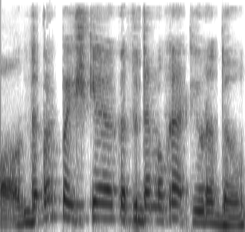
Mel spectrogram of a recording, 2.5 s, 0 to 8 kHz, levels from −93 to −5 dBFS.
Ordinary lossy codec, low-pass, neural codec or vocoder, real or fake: AAC, 32 kbps; 7.2 kHz; codec, 44.1 kHz, 2.6 kbps, DAC; fake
